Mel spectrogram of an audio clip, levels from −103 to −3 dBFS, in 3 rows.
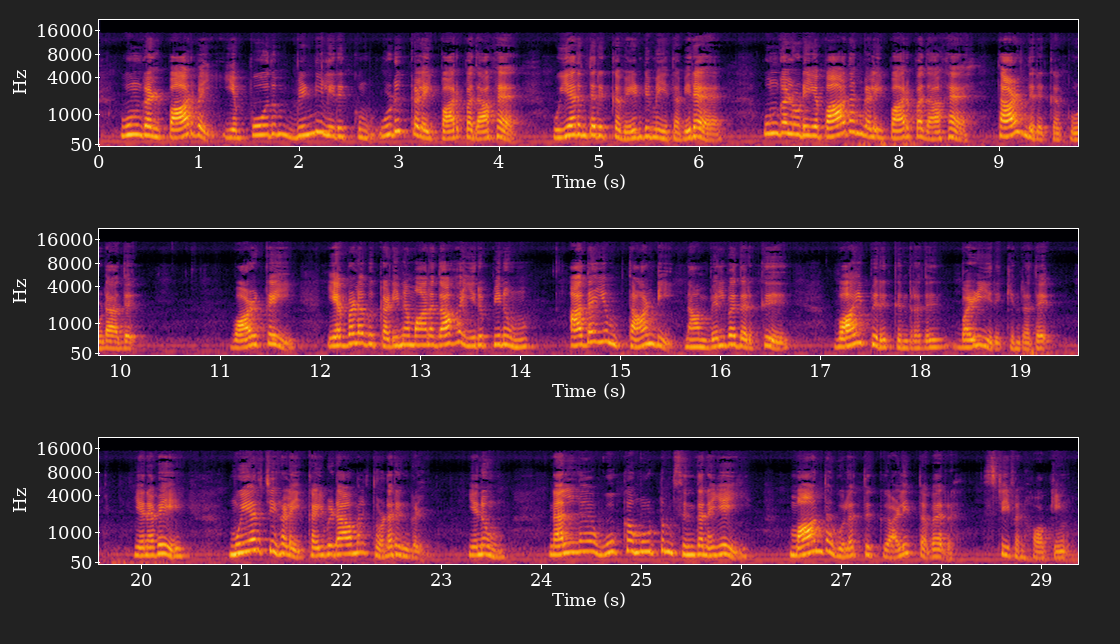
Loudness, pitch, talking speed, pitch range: -23 LUFS, 235 Hz, 75 wpm, 200-275 Hz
